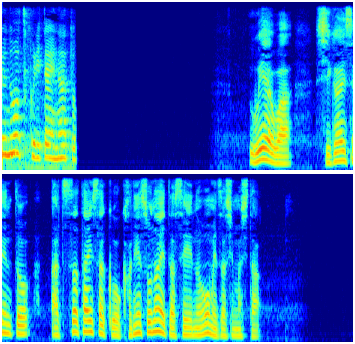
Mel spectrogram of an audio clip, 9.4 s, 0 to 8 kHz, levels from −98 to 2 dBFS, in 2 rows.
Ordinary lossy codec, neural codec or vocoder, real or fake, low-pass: none; none; real; 7.2 kHz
